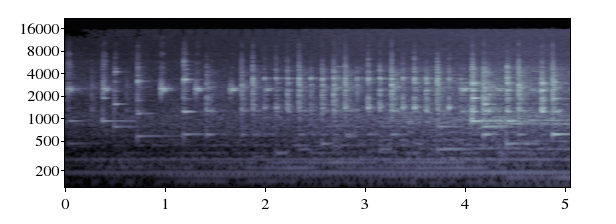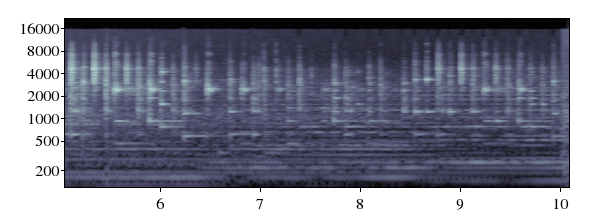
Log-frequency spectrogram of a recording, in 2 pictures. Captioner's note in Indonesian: Handphone berdering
